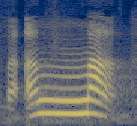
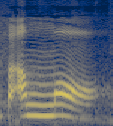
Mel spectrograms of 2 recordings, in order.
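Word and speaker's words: فَأَمَّا: Huruf mim adalah huruf yang tipis, maka di situ alifnya kita bacanya tipis, fa'amma. Nggak boleh bacanya fa'ammo, nggak boleh. Jadi bacanya fa'amma, ya, karena sebelum huruf mad adalah huruf yang tipis.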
